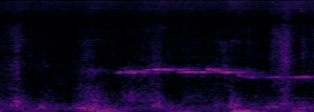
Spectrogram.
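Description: A person whistling one long, steady note that steps down slightly in pitch partway through, over faint rustling and knocks of handling.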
